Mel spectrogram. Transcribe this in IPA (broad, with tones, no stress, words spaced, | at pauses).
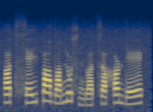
ʌ˧˥t͡sse˧˥j pʌ˥dˤə˧nu˥sŋɡʌ˩ t͡sʌ˧hɔ˥ɳde˧˥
